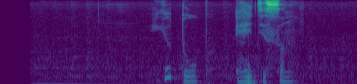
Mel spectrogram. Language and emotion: Russian, neutral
